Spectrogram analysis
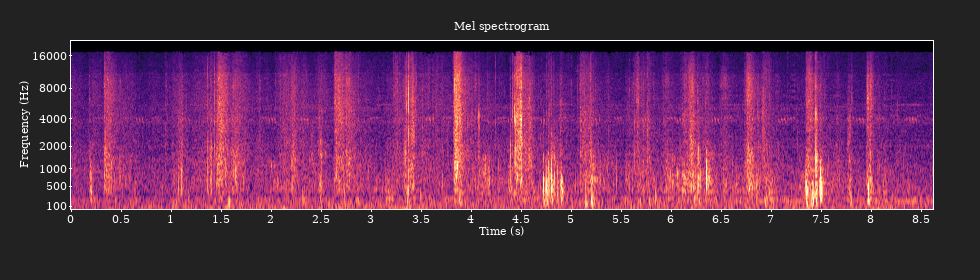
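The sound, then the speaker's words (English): Footsteps walk down a set of steps from a back door at a steady, unhurried pace, each tread a soft distinct thump. They are fairly quiet, with no voices. “He comes back down the steps from the back door and returns the way he came, walking right past Maddie”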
